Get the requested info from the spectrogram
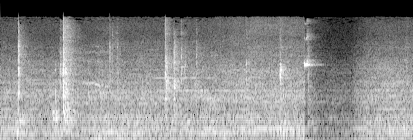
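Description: A few light clicks and knocks, like tools or parts being handled in a workshop, over a steady low hum; the sharpest knock comes about three seconds in, then the sound drops out briefly before the hum returns.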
